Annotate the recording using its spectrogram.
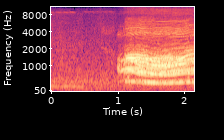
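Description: A group of children shout together.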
